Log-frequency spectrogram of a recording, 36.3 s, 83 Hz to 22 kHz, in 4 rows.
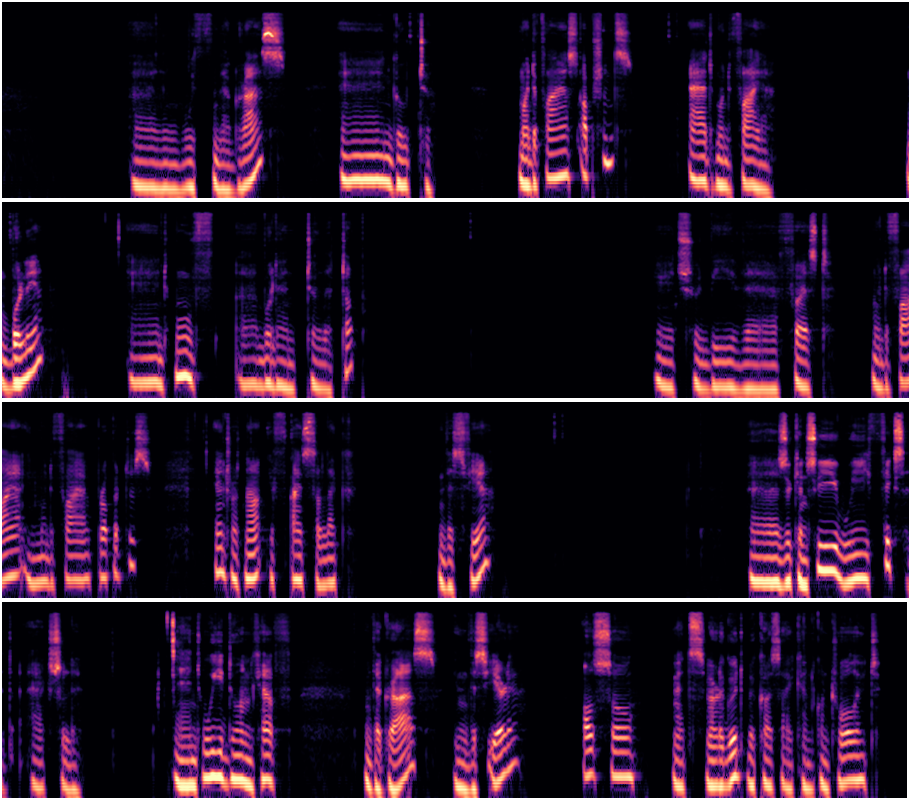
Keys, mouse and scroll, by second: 1.9-4.2 middle drag, 4.2 click, 6.7-9.4 drag, 11.1-13.8 drag, 21.0 click, 25.2-27.9 middle drag, 29.4-30.1 middle drag, 30.1-30.8 scroll up 1, 30.8-33.1 middle drag, 33.1 click, 35.3 s.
